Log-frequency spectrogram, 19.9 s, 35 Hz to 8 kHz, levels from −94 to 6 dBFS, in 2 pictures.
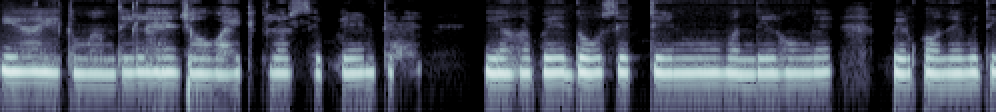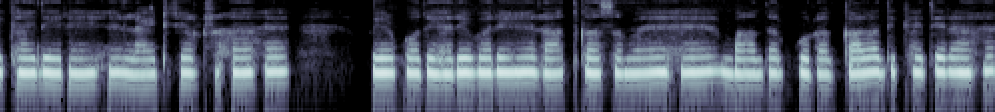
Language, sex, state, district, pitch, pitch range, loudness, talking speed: Hindi, female, Bihar, Gaya, 235 Hz, 235-245 Hz, -17 LUFS, 115 wpm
